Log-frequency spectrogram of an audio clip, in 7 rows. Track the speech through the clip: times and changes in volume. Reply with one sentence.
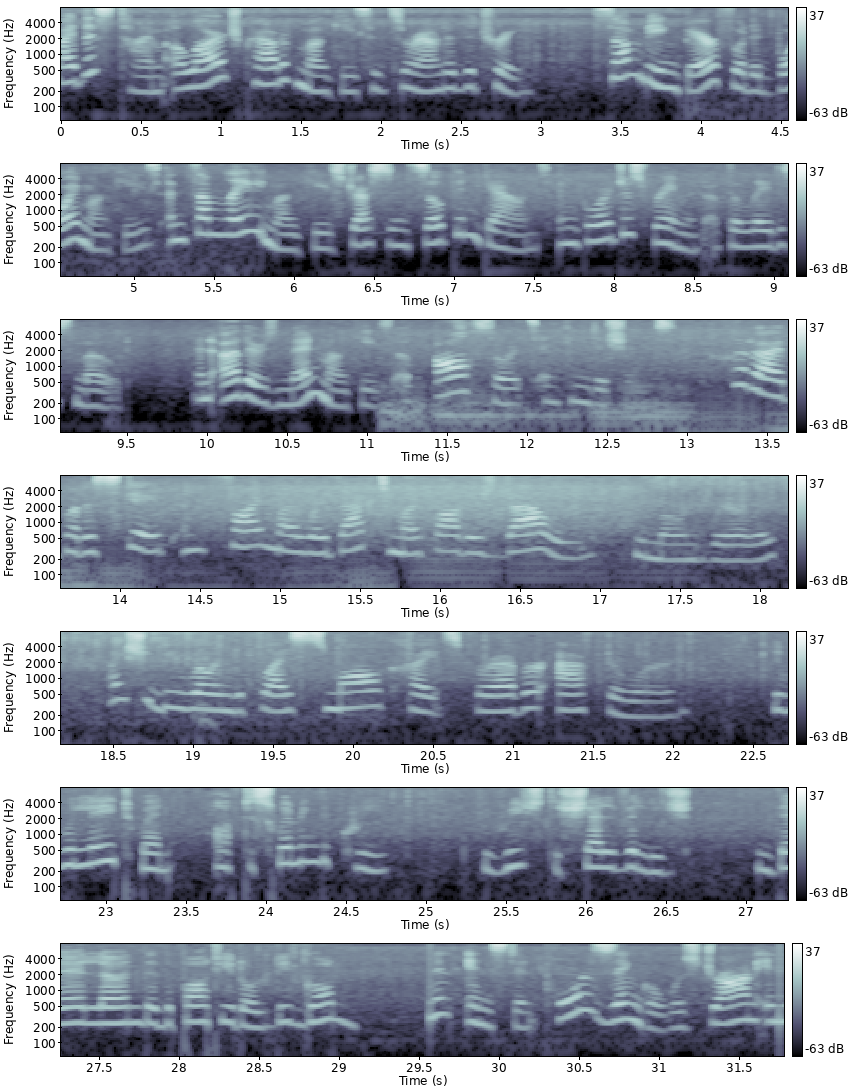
The speech can be heard from 0.0 to 31.7 s, at a steady volume.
